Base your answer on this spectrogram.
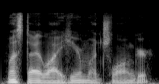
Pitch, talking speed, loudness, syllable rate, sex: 85 Hz, 225 wpm, -18 LUFS, 5.7 syllables/s, male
